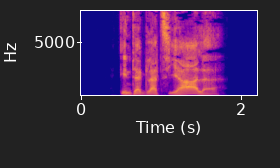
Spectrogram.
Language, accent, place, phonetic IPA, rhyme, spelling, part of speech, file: German, Germany, Berlin, [ˌɪntɐɡlaˈt͡si̯aːlə], -aːlə, interglaziale, adjective, De-interglaziale.ogg
- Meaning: inflection of interglazial: 1. strong/mixed nominative/accusative feminine singular 2. strong nominative/accusative plural 3. weak nominative all-gender singular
